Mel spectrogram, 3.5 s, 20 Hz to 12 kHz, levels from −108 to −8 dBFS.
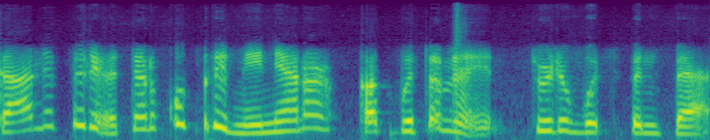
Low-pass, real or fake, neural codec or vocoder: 10.8 kHz; fake; codec, 24 kHz, 0.9 kbps, WavTokenizer, medium speech release version 2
